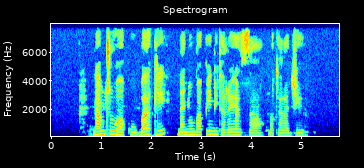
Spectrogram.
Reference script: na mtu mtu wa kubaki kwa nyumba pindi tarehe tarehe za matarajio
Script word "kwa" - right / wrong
wrong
